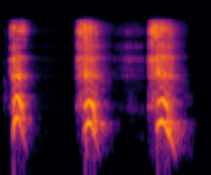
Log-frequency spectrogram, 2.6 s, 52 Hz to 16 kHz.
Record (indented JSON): {
  "exhalation_length": "2.6 s",
  "exhalation_amplitude": 29271,
  "exhalation_signal_mean_std_ratio": 0.44,
  "survey_phase": "beta (2021-08-13 to 2022-03-07)",
  "age": "45-64",
  "gender": "Male",
  "wearing_mask": "No",
  "symptom_none": true,
  "symptom_onset": "12 days",
  "smoker_status": "Never smoked",
  "respiratory_condition_asthma": false,
  "respiratory_condition_other": false,
  "recruitment_source": "REACT",
  "submission_delay": "3 days",
  "covid_test_result": "Negative",
  "covid_test_method": "RT-qPCR"
}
